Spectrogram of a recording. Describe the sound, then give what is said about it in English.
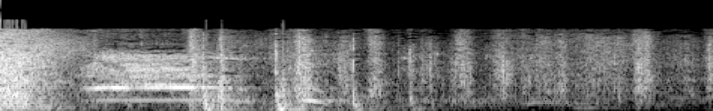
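A gunshot fired to free a belt snagged on a mill bucket: sharp, loud bang-like cracks stand out among other clattering noises. “I'll shoot your belt loose.”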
